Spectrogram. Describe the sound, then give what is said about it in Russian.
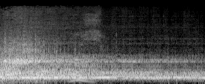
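A thunder-imitating instrument gives off a loud, sustained rumbling roar with a metallic, reverberant wash and a brief swooping tone partway through, steady in volume for about two seconds, with no talking. “Это мы демонстрировали дерево дождя, а вот это вот гром.”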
